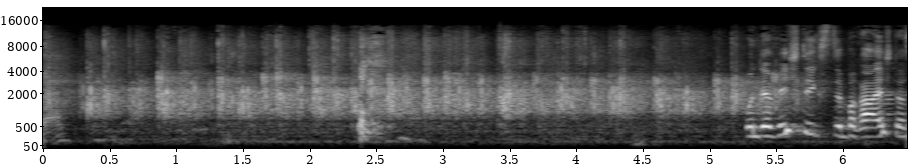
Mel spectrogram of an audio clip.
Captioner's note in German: Beifall BÜNDNIS 90/DIE GRÜNEN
